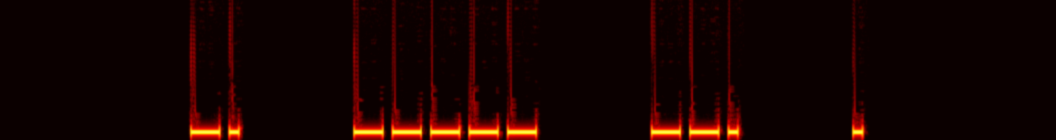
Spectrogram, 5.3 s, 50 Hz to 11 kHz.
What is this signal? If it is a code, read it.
Morse code, heard as a keyed tone, about 25 wpm, spaced as for 12 wpm, 700 Hz. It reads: N0GE
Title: USA Call Signs - 4 Characters - 4x Character Spacing - 25wpm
